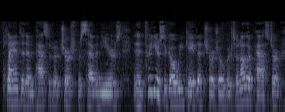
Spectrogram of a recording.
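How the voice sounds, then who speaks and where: A man's voice: medium pitch, a little fast, a little hiss or hum. Swiss guy talking through his slides at church, earnest, keeps checking "right?", dull roomy sound. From Switzerland. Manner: earnest, warm asides, frequent "you know" and "right?". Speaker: missionary speaker. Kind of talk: presenting slides to a congregation.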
